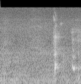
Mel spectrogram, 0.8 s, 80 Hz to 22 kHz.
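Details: Greta talking and hiccuping, recorded 11/30/09: two short, abrupt voiced hiccups against steady background hiss; hiccups.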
